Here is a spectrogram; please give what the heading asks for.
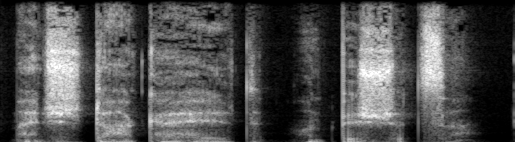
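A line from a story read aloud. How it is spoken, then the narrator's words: Whispered. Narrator (German): flüsterte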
